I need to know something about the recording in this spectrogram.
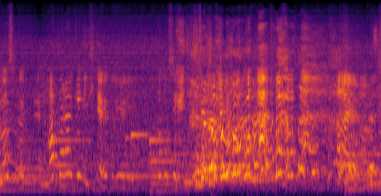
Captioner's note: laugh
